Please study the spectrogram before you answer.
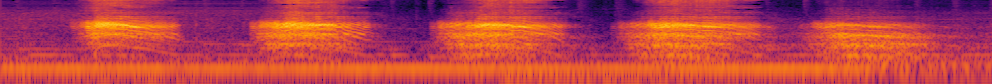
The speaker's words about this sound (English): the crow released a blood-curdling caw, caw, caw, caw, nearly as loud as the gunshots themselves.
